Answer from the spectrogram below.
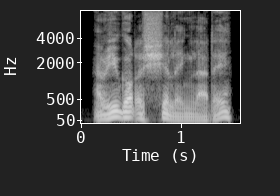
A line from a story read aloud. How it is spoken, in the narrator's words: said Ukridge in a low, level voice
